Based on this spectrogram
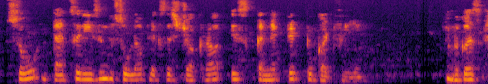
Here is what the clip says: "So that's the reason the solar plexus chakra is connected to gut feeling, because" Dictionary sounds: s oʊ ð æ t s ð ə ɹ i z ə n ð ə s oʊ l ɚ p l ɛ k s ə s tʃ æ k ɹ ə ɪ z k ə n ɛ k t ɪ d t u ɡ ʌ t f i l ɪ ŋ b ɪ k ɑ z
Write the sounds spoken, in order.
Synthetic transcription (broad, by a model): s oʊ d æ t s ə ɹ i z ə n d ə s oʊ l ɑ f l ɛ k s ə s tʃ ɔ k ɹ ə ɪ z k ə n ɛ k t ɪ d t u ɡ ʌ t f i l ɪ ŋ b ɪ k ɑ z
